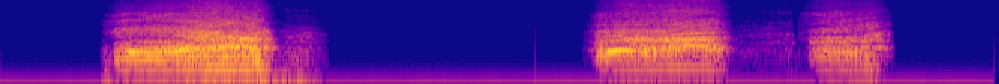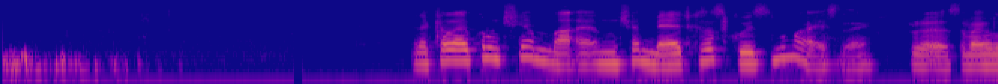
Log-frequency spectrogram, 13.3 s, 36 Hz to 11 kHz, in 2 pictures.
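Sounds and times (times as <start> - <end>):
bear roaring during attack: 0.7 - 2.2, 3.9 - 6.0
speech: 9.6 - 13.3.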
